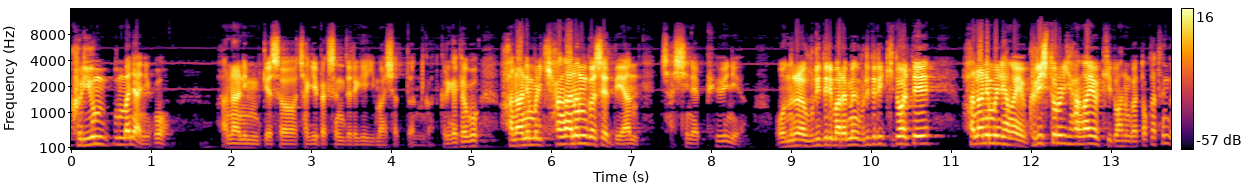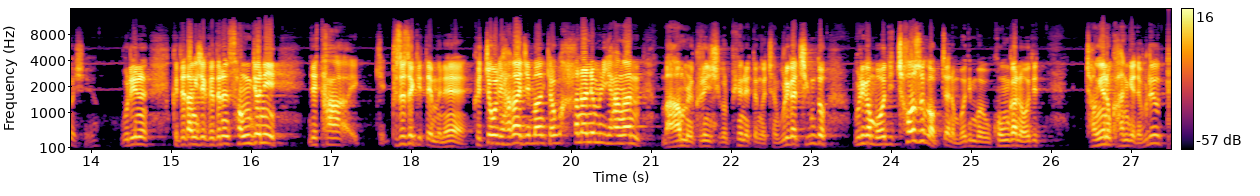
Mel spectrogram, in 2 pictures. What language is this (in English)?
Korean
